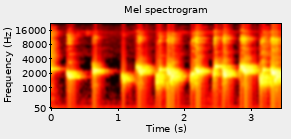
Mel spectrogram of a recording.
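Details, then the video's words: Chirping of a yellow-vented bulbul used to get quiet birds to respond: spaced single notes that speed up into a dense, warbling chatter, growing louder toward the end. "coba sekali PANCING trucuk BISU MANAPUN pasti RESPON NYAUT dengan kicauan ini"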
